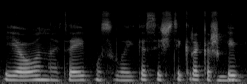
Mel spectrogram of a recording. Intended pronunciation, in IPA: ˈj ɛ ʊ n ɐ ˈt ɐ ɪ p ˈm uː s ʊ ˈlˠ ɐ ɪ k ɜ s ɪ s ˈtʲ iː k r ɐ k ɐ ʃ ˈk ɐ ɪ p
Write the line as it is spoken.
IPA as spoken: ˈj ɛ ʊ n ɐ ˈt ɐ ɪ p ˈm uː s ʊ ˈlˠ ɐ ɪ k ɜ s ɪ ʃ ˈtʲ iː k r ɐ k ɐ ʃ ˈk ɐ ɪ p

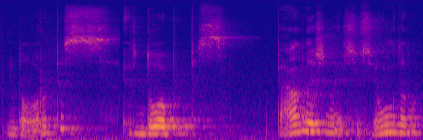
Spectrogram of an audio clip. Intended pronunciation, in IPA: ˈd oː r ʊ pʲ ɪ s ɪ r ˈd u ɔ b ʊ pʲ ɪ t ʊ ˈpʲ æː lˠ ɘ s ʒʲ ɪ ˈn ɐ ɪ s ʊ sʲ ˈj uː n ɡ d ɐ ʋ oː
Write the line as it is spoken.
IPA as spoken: ˈd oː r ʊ pʲ ɪ s ɪ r ˈd u ɔ b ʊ pʲ ɪ s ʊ ˈpʲ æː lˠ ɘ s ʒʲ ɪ ˈn ɐ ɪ s ʊ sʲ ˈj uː ŋ ɡ d ɐ ʋ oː

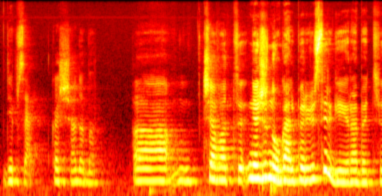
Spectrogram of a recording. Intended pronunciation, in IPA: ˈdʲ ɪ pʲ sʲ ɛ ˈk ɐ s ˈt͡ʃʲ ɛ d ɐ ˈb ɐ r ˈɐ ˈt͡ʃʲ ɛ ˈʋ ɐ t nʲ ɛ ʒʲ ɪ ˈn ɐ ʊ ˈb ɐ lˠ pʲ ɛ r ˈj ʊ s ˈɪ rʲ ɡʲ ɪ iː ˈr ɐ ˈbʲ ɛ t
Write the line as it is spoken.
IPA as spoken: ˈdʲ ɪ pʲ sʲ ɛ ˈk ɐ s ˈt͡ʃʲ ɛ d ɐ ˈb ɐ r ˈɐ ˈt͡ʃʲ ɛ ˈʋ ɐ t nʲ ɛ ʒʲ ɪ ˈn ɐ ʊ ˈɡ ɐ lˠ pʲ ɛ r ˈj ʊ s ˈɪ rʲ ɡʲ ɪ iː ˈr ɐ ˈbʲ ɛ t

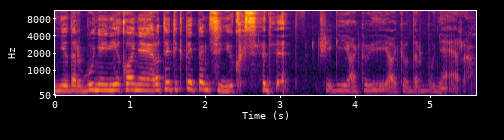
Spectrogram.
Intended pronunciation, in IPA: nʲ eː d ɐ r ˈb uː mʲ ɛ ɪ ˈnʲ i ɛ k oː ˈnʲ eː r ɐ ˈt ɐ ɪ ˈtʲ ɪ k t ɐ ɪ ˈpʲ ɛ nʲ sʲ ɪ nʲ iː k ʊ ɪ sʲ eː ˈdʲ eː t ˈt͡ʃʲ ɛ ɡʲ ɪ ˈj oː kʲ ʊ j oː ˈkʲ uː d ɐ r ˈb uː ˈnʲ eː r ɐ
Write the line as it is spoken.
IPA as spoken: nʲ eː d ɐ r ˈb uː nʲ ɛ ɪ ˈnʲ i ɛ k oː ˈnʲ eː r ɐ ˈt ɐ ɪ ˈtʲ ɪ k t ɐ ɪ ˈpʲ ɛ nʲ sʲ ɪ nʲ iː k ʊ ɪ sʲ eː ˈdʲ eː t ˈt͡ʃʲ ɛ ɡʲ ɪ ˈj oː kʲ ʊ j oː ˈkʲ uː d ɐ r ˈb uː ˈnʲ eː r ɐ

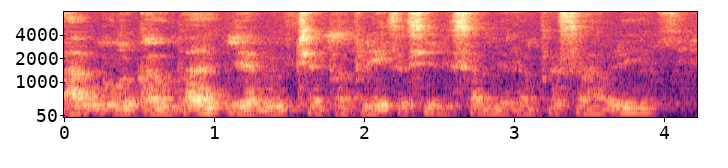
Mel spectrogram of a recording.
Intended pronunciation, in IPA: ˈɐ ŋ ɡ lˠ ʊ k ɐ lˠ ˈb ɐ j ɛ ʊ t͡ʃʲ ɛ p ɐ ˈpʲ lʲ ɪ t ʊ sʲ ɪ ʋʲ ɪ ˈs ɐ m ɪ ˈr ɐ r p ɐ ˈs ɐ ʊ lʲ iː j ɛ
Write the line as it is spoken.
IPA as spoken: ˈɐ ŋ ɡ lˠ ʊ k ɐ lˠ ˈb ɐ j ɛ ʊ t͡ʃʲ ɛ p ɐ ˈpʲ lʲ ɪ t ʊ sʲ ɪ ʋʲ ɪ ˈs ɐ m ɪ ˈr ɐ p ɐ ˈs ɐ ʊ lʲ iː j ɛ

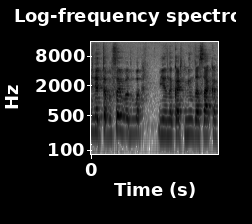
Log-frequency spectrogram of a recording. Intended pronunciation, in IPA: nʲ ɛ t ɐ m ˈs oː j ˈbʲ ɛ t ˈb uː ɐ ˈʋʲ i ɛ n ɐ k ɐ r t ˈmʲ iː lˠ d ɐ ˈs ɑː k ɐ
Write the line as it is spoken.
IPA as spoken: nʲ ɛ t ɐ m ˈs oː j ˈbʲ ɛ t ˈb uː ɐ ˈʋʲ i ɛ n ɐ k ɐ r t ˈmʲ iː lˠ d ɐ ˈs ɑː k ɐ

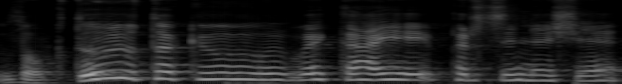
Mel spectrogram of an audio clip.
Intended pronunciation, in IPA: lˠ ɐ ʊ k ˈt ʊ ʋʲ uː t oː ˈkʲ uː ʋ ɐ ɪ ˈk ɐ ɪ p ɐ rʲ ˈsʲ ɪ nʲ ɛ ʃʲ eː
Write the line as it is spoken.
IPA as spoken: lˠ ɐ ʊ k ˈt ʊ ʋʲ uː t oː ˈkʲ uː ʋ ɐ ɪ ˈk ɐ ɪ p ɐ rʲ ˈsʲ ɪ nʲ ɛ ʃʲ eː

